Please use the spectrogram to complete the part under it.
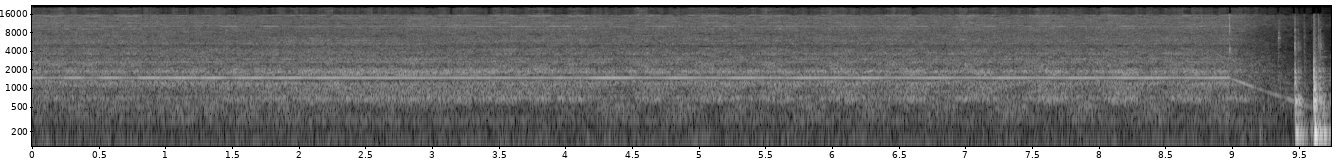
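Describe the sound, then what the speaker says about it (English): A heat tool blows hot air steadily to melt embossing powder on a stamped craft piece, a loud, continuous whooshing hum that breaks off briefly at the very end. No one speaks. "And no, my hand is not touching the heat tool."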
